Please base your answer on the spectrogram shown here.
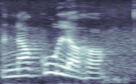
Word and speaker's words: नकुलः: तो शब्द में सर्वप्रथम है नकुलः, न कु ल ह। जो विसर्ग है उसका उच्चारण ह से होता है, नकुलः।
